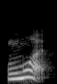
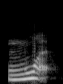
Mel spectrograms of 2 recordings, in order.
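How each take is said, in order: No difference in how they are said.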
